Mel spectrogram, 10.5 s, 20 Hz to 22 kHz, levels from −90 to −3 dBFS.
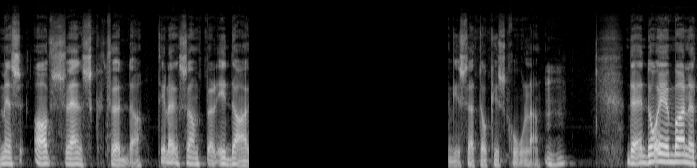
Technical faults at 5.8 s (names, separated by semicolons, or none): rebuffering stall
